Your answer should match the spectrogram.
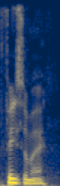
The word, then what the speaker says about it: Fils-Aimé: Did I say it right? Fils-Aimé or Fils-Aimé? – Fils-Aimé. – Fils-Aimé. Ah, okay.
